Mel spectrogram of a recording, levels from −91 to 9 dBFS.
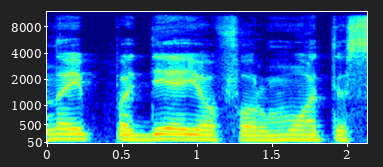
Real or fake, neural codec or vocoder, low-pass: real; none; 10.8 kHz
